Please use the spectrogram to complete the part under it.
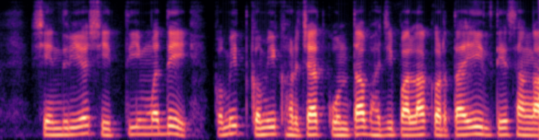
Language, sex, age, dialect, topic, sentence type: Marathi, male, 18-24, Northern Konkan, agriculture, question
